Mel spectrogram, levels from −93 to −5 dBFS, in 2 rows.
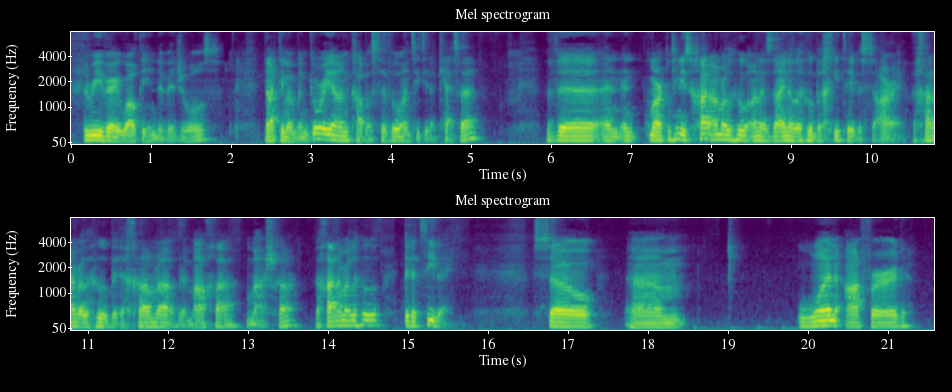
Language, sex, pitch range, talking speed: English, male, 95-115 Hz, 95 wpm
